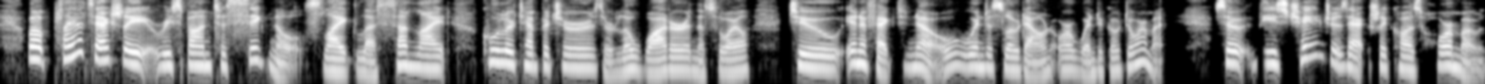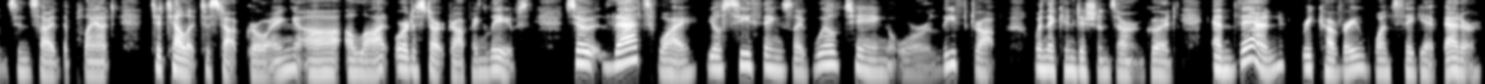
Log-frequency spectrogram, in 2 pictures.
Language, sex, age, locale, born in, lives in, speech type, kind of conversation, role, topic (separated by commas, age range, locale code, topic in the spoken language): English, female, 65-69, en-US, United States, United States, read, expert-assistant, expert, How do plants make their own food?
